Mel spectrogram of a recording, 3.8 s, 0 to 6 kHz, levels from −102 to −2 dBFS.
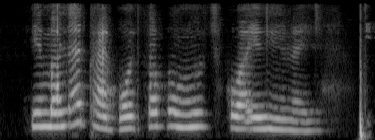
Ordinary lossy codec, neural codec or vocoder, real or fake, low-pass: AAC, 32 kbps; codec, 24 kHz, 0.9 kbps, WavTokenizer, medium music audio release; fake; 5.4 kHz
